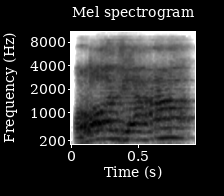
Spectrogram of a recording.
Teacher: Raja'a, ra dibaca tebal. Sebab ra itu bagi atas. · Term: tafkhimur ra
